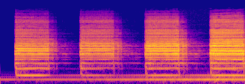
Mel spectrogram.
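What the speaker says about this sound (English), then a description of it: "I feel quite triggered by that because that's my morning alarm." A fire-alarm-style electronic tone sounds as a five-minute timer, four loud identical beeps of about a third of a second each, evenly spaced over a steady low hum.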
